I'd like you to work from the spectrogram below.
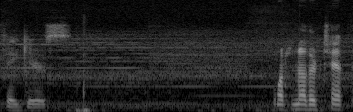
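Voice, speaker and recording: A man voicing a cryptic computer entity in a video game that hints at secrets in a low, measured, knowing way. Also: highs cut off, background noise.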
